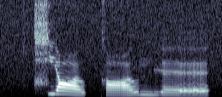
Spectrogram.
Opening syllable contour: falling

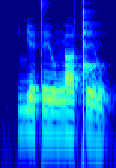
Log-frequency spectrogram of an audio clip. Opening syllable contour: low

